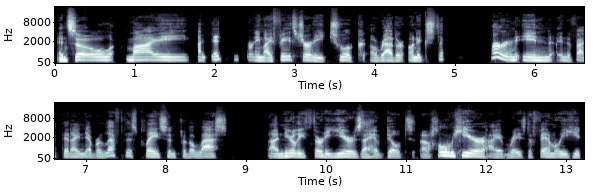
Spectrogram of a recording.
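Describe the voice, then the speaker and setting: Guest speaker, man, 50s, slightly high pitch, thoughtful and searching, video-call mic. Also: steady tone, normal speed, no echo, clean studio sound. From New Hampshire, USA. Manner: thoughtful, repeats words as he searches for phrasing. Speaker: guest historian and theologian. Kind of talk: reflective interview answer.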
